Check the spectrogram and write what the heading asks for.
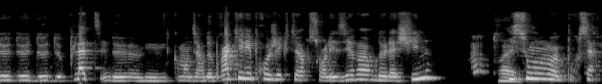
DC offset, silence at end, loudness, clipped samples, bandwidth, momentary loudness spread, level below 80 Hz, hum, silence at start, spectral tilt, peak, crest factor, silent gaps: under 0.1%; 0 s; -20 LUFS; under 0.1%; 13 kHz; 10 LU; -64 dBFS; none; 0 s; -4.5 dB/octave; -4 dBFS; 16 dB; none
